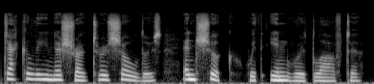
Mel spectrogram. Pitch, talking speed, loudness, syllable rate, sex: 195 Hz, 145 wpm, -16 LUFS, 4.9 syllables/s, female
